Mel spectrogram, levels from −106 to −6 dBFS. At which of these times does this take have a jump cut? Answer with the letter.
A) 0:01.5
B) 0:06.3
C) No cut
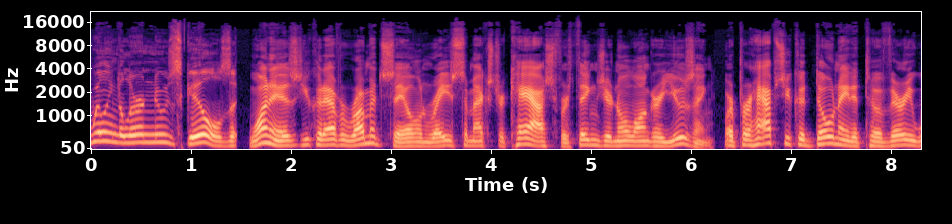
A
